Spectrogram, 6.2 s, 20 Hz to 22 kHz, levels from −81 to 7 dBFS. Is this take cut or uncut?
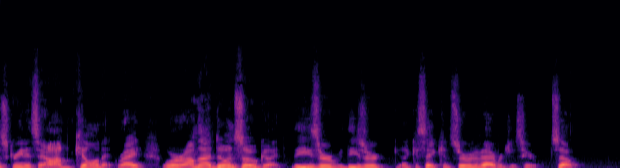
cut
